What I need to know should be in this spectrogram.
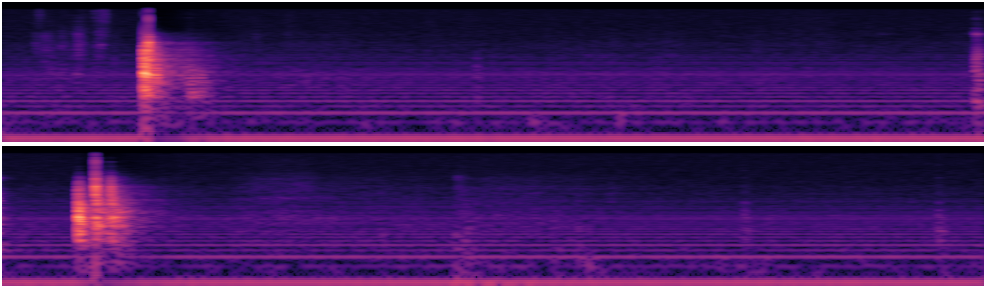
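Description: A man slides a flat board across a workbench.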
